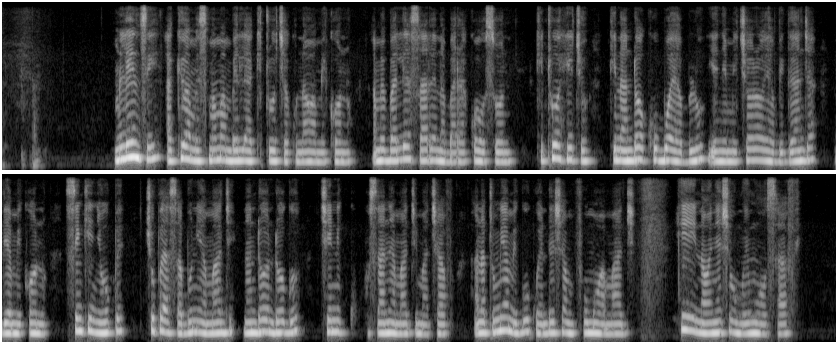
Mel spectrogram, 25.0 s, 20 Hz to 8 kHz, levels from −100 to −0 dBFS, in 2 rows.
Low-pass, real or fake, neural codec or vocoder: 7.2 kHz; real; none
